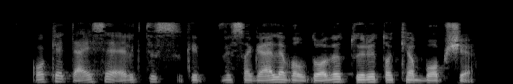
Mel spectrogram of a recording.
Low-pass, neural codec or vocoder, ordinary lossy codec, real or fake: 7.2 kHz; none; MP3, 32 kbps; real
